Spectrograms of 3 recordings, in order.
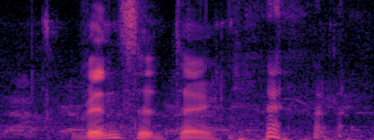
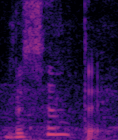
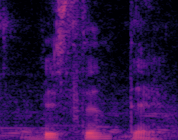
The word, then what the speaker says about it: Vicente: Vicente. Yeah. And you got to make your V sound like a B. That's right. Bente.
